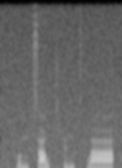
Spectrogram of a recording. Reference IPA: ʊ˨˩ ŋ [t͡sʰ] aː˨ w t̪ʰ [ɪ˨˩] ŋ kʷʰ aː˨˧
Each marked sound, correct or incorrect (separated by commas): incorrect, incorrect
